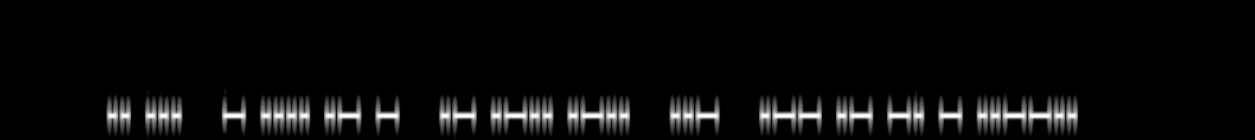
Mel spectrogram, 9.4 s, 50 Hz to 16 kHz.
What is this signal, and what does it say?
Morse code, heard as a keyed tone, about 25 wpm, 700 Hz. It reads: IS THAT ALL U WANT?
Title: Sentences from Top 200 Words and Abbreviations 25wpm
